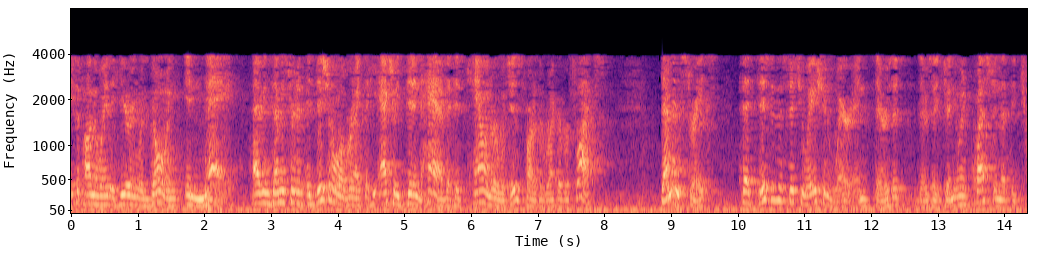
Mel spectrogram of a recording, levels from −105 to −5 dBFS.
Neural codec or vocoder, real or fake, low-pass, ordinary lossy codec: none; real; 7.2 kHz; AAC, 16 kbps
